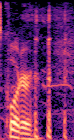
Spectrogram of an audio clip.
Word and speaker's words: Quarter: Oh, it's not Cooter, it's Quarter.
